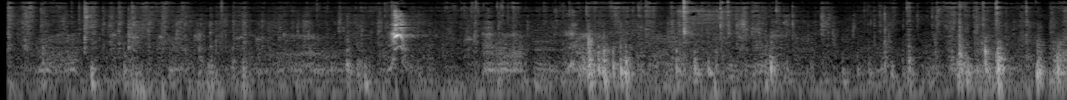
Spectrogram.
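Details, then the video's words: Sibling puppies at play, one having just climbed a slide: low rumbling growls and scuffling bursts throughout, a single sharp high yelp partway through, with quiet bumps and shuffling between the play noises. "More play with Pups"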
